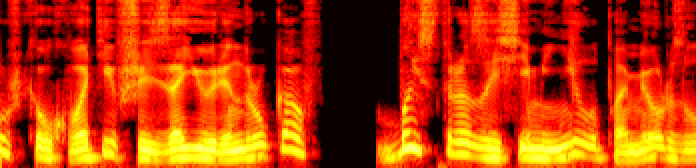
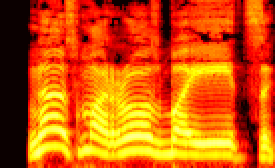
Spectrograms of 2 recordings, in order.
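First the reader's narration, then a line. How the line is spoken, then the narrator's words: Shouting. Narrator (Russian): кричал Саша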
